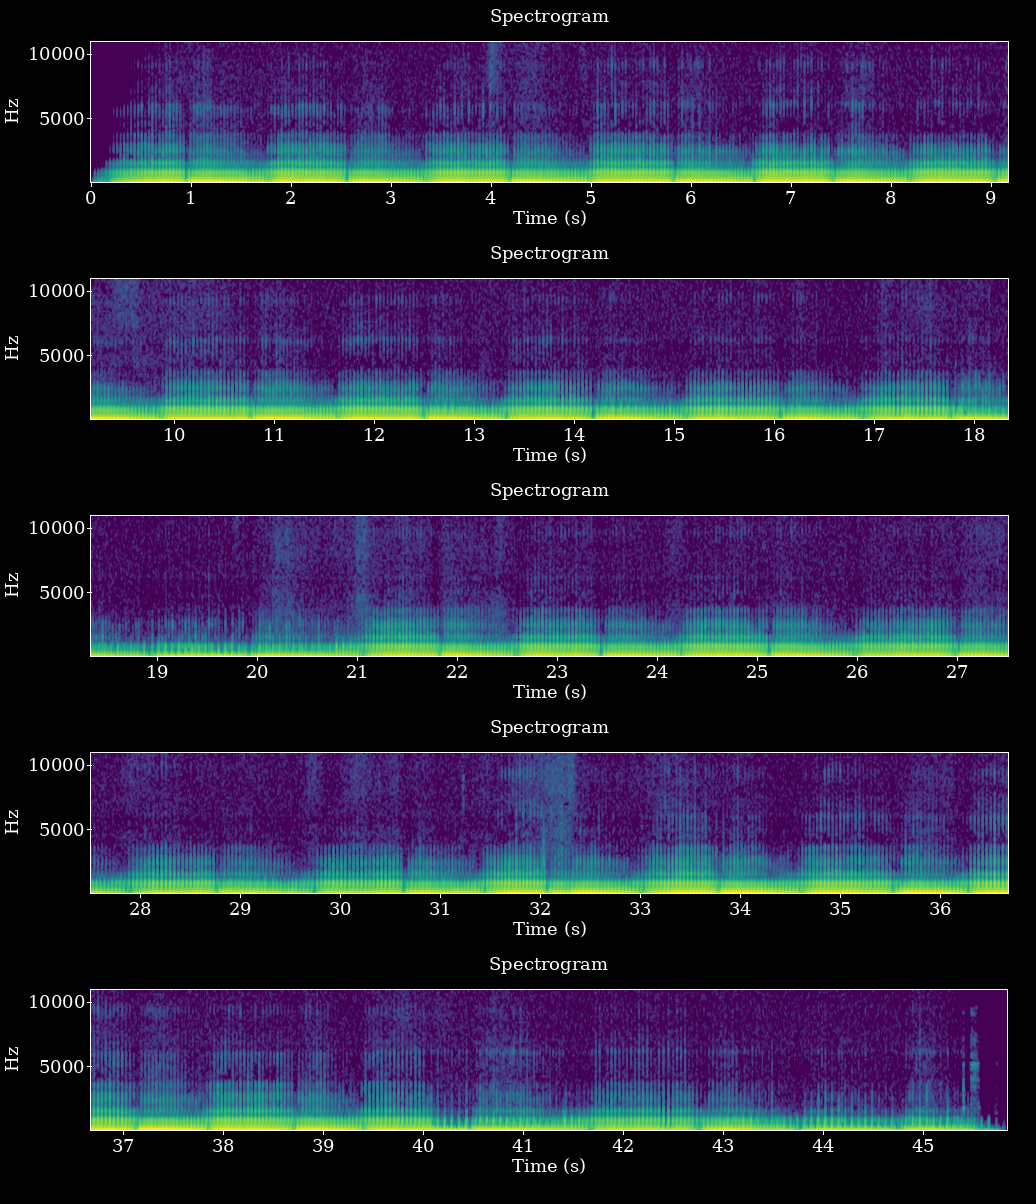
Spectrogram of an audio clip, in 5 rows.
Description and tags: Cat purring
My 3mth old Scottish Fold purring VERY loudly.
